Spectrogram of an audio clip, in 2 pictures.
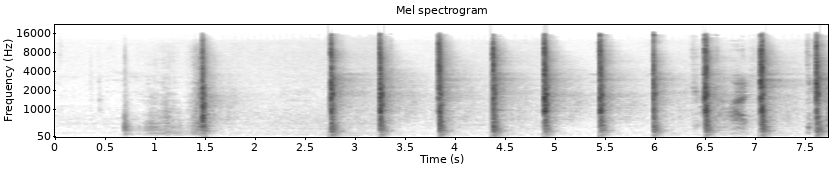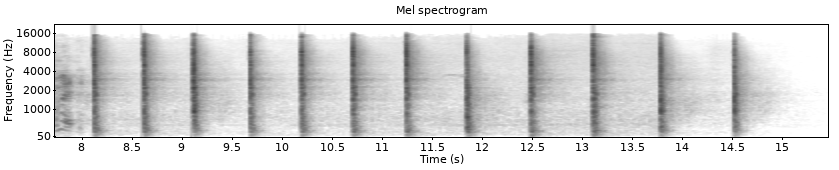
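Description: Hammer driving nails into oak pallet-wood window trim: a steady run of sharp strikes, about two a second, starting a couple of seconds in and stopping near the end.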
